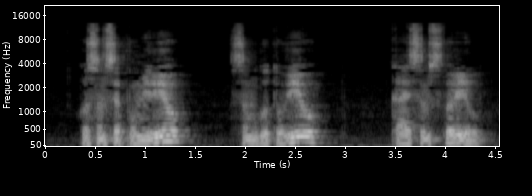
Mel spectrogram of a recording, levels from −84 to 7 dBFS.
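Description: Throughout the speech, one channel lags the other by roughly 20 ms and the two sum to mono, causing channel delay (comb filtering): closely spaced notches from near 20 Hz upward sound rough or slightly doubled. Also throughout, nothing is present above 12.4 kHz, and the treble sounds rebuilt, with gritty, metallic s sounds. The likely cause is HE-AAC compression at a low bitrate around 16 kbps, with plainly audible spectral band replication damage.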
